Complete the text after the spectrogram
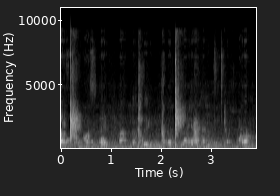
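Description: A snooker cue strikes the cue ball with a sharp click.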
